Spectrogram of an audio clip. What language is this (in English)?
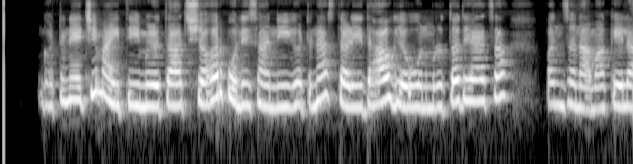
Marathi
